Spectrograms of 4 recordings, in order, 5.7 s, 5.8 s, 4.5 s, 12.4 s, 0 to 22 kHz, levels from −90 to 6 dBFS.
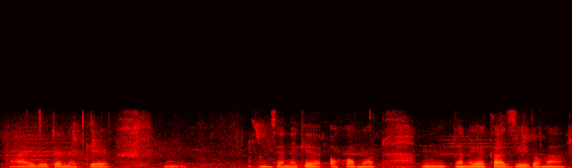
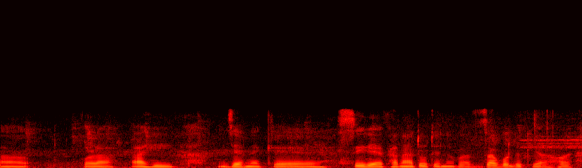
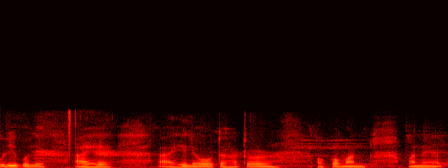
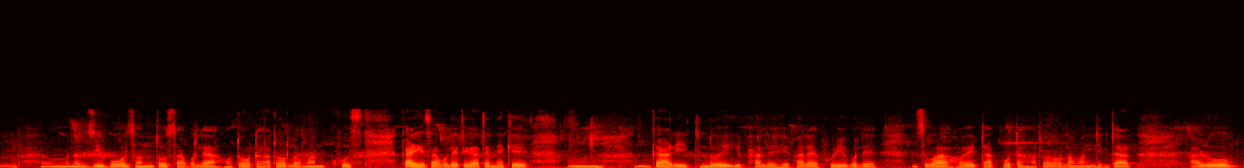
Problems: background sounds at intervals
